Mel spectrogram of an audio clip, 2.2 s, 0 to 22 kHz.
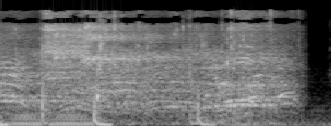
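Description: Basketball dribbled on a hardwood gym floor: three bounces about 0.7 seconds apart, over the voices and noise of the arena.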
